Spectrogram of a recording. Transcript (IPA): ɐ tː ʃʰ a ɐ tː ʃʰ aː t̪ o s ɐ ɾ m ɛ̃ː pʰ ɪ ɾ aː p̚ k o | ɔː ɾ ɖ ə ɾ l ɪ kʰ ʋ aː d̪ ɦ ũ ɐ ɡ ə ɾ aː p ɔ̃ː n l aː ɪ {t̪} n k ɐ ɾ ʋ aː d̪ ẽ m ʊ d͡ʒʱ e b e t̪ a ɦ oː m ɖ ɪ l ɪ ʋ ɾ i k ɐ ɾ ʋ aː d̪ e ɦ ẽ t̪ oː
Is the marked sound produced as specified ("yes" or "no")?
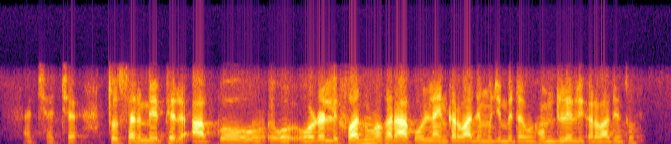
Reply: no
